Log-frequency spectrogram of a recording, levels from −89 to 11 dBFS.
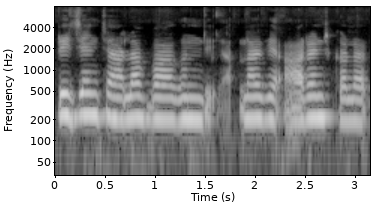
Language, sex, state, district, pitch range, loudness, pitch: Telugu, female, Andhra Pradesh, Sri Satya Sai, 200-215 Hz, -15 LUFS, 210 Hz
